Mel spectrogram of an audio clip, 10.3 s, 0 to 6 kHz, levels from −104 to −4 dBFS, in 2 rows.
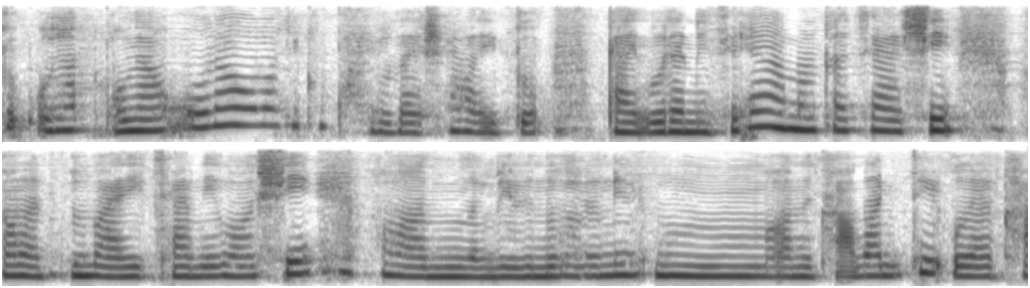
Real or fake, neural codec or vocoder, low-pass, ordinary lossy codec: fake; codec, 44.1 kHz, 1.7 kbps, Pupu-Codec; 5.4 kHz; none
